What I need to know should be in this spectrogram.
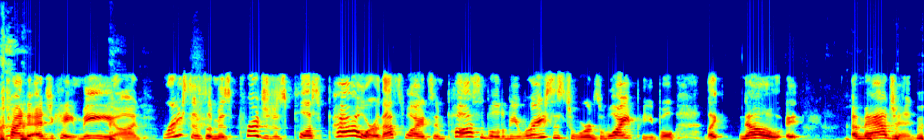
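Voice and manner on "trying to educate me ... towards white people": preachy, lecturing, know-it-all tone. Mocking people on Facebook new to the belief system, newbie SJW impression. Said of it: "your soccer mom impression?".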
